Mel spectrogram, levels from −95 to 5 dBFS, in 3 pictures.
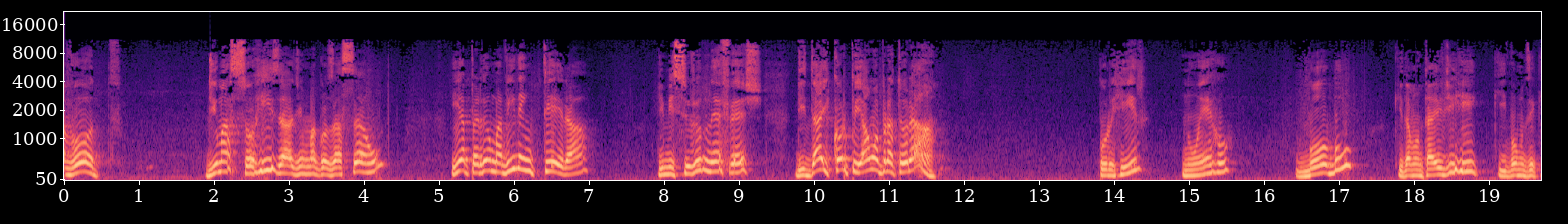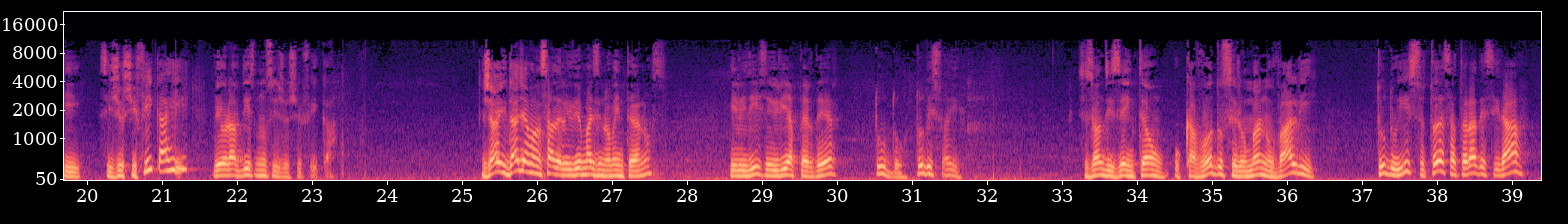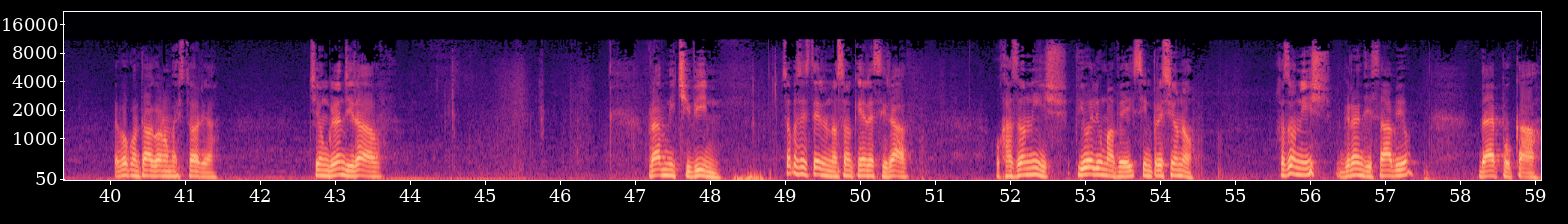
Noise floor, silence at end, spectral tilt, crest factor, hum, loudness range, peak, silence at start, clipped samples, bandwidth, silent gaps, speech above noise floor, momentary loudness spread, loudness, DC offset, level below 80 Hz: -44 dBFS; 0 s; -7 dB/octave; 12 dB; none; 5 LU; 0 dBFS; 0 s; under 0.1%; 11.5 kHz; none; 33 dB; 12 LU; -12 LUFS; under 0.1%; -36 dBFS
